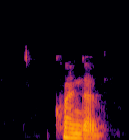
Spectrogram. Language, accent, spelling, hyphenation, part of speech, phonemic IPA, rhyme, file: English, Southern England, quango, quan‧go, noun, /ˈkwæŋ.ɡəʊ/, -æŋɡəʊ, LL-Q1860 (eng)-quango.wav
- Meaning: An organization that, although financed by a government, acts independently of it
